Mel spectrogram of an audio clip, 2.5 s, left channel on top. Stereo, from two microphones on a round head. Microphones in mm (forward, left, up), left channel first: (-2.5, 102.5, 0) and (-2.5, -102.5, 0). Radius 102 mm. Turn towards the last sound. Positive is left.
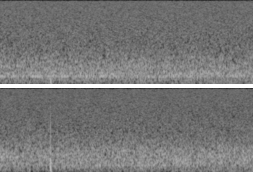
No sound to turn to.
